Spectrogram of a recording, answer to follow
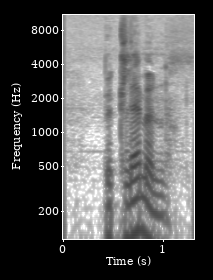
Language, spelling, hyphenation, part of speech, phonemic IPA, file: Dutch, beklemmen, be‧klem‧men, verb, /bəˈklɛmə(n)/, Nl-beklemmen.ogg
- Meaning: 1. to squeeze 2. to distress, strain 3. to oppress, stifle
